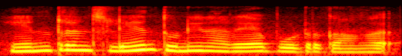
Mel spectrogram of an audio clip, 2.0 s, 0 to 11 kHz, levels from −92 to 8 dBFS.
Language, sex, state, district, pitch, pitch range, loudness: Tamil, female, Tamil Nadu, Kanyakumari, 205 Hz, 185-225 Hz, -15 LUFS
